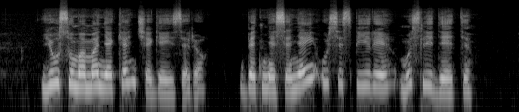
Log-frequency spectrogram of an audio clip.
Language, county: Lithuanian, Alytus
